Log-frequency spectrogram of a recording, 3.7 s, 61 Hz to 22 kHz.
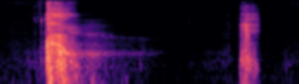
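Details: One forceful self-induced sneeze with sharp explosive burst and trailing exhale, then a brief sniff or snort; adult woken at 3am with badly blocked nose and headache, sneezing to ease pressure.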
